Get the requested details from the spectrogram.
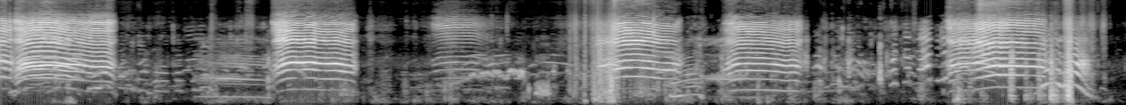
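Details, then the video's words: Lambs and sheep meeting while lambs drink milk: six or so loud quavering bleats, some drawn out and shaky, alternating with softer murmuring calls between them. "Baby Sheep sound , Sheep Lamb Bell Sound"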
